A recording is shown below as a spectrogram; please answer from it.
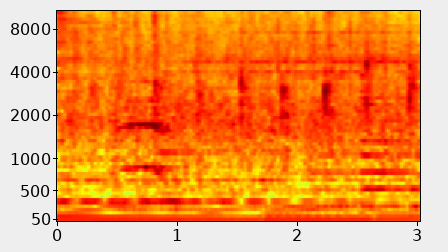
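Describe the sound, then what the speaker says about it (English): Church congregation at a Sunday service clapping hands in praise, a quiet rhythmic patter of many hands under a sustained low musical drone and faint background voices. "give the Lord a hand clap of praise"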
